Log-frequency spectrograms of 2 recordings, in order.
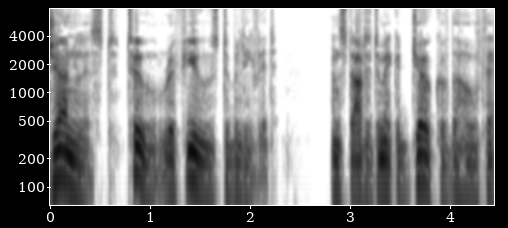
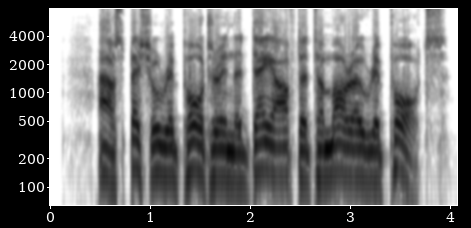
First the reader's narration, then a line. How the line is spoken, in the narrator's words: he was saying, or shouting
